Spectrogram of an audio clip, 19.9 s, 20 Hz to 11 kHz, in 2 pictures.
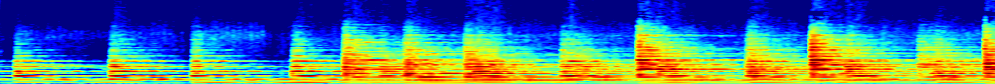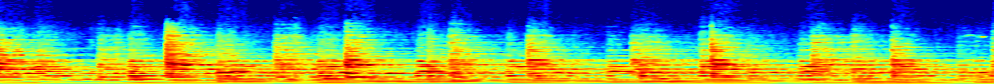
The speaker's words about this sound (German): Es ist 12 Uhr. Sie hören die Glocken der Pfarrkirche Hollenstein an der Ips, Niederösterreich.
